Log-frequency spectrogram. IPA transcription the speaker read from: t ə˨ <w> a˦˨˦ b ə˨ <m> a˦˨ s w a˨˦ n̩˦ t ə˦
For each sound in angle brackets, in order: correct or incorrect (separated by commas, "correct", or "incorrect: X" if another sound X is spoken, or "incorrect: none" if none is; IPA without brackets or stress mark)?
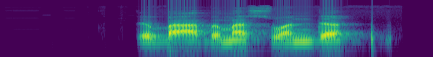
incorrect: b, correct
